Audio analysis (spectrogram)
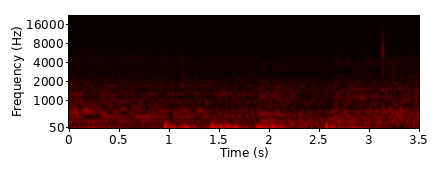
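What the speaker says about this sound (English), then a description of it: "I hear Sheldon slowing down, so it sounds like she's going to pull in first" A race car in a racing video game slows to enter pit road at Arizona, its engine a moderate drone with a few low bumps and surges as it eases off.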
